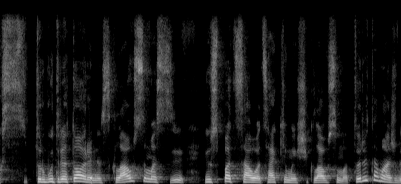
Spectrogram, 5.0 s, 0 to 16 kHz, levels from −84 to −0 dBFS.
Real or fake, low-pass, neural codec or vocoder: fake; 14.4 kHz; vocoder, 44.1 kHz, 128 mel bands every 512 samples, BigVGAN v2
